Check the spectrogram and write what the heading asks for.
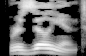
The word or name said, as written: resilient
